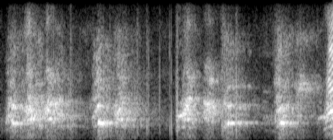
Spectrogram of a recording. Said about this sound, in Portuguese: Gente, cachorro ficou maluco.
